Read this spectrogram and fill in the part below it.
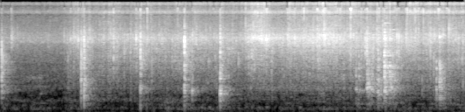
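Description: Ginger garlic paste and tomato sizzle in a hot pan while cooking beef liver masala, a steady frying hiss broken by several sharp scraping stirs of a spoon against the pan.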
